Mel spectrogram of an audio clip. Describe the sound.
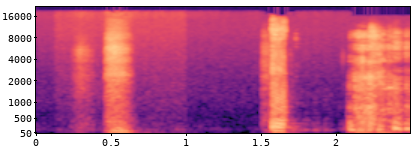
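Three close, fairly loud fart noises, each a short breathy burst with pauses between; the final one stretches longer and sputters toward the end.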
